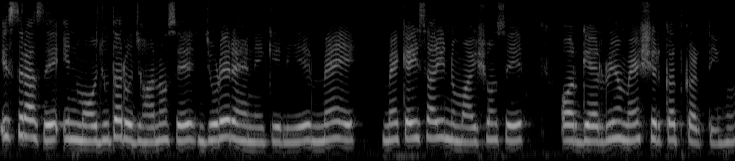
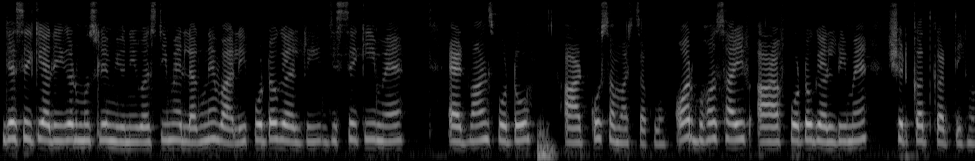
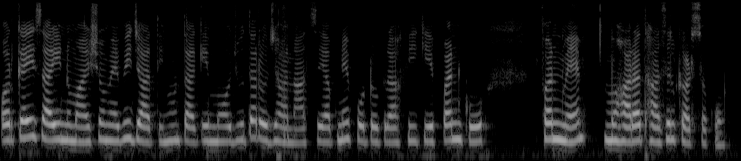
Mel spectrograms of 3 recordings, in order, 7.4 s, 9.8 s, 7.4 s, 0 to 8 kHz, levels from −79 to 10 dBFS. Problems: background sounds at intervals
